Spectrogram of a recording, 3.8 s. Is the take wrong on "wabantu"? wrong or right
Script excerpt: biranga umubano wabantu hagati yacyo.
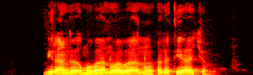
right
